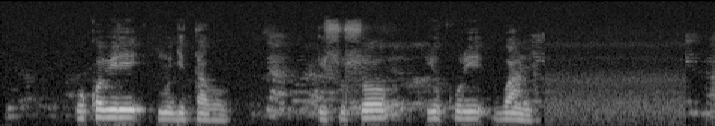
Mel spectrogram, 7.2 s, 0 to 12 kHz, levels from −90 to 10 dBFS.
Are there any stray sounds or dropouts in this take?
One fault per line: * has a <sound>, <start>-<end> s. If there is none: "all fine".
all fine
